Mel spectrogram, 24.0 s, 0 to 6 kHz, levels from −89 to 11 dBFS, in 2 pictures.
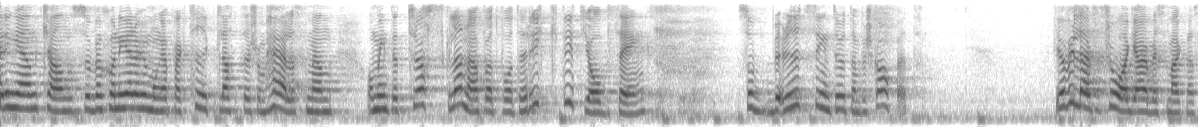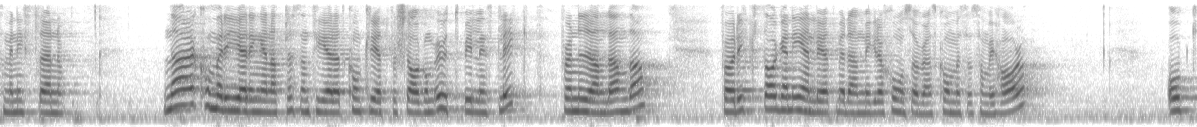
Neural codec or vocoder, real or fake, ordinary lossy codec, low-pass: none; real; none; 5.4 kHz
